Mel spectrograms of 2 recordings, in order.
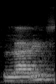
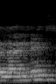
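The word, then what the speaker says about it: larynx: अब फेरिंग्स या फेरिनेक्स भी बोल सकते हो, लैरिंग्स या लैरिनेक्स भी बोल सकते हो, वो प्रोनाउंसिएशन आप लिख लेना, फेरिनेक्स या फेरिंग्स।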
